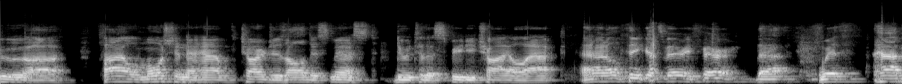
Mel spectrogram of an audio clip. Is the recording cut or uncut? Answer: cut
